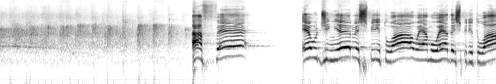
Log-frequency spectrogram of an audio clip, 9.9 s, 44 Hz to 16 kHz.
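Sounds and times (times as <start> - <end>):
audience applause: 0.0 - 3.8
speech: 4.0 - 4.9, 6.2 - 9.9.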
